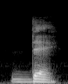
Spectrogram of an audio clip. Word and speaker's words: des: All right, here s, you pronounce it like e. Okay, un, une, des.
